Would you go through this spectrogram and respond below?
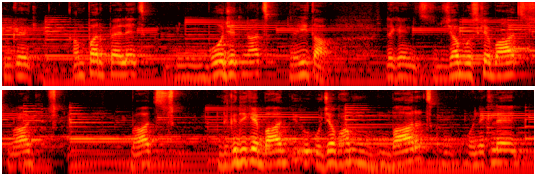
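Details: Adult man with stuttering (stammering) present since childhood, who had job difficulties after his degree; speaks in Hindi/Urdu; stuttering.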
